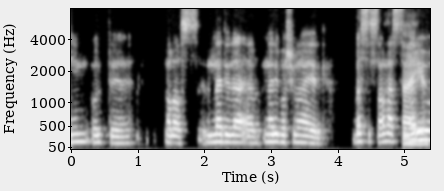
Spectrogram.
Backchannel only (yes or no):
yes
